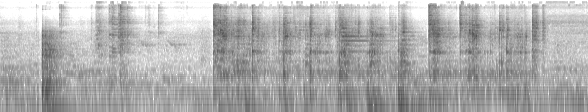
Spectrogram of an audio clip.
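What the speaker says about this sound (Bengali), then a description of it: "এখানে কিছু চিনে বাদাম, এগুলোকে এখন আমি ভেজে নেব" Peanuts dry-roasting in a hot wok in a home kitchen, with bursts of rattling, scraping and clinking as a utensil stirs them, close and loud with brief pauses and no talk.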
